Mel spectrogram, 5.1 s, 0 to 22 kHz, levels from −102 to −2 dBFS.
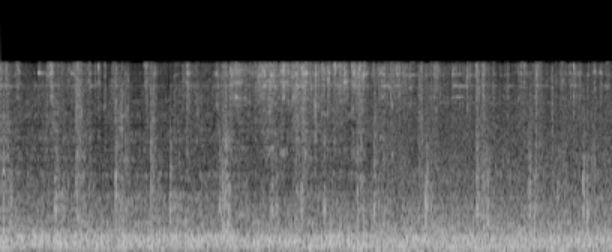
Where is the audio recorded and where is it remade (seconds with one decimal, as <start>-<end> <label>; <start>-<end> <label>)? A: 0.0-3.1 remade; 3.1-5.1 recorded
